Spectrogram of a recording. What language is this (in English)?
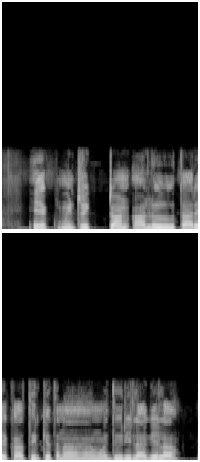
Bhojpuri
